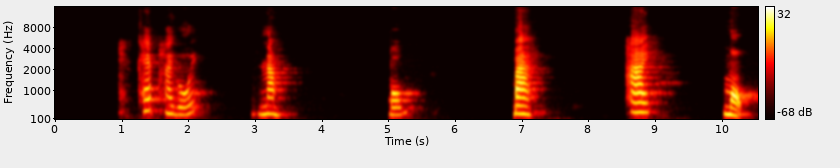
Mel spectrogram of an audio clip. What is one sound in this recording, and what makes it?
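A woman calls out short instructions loudly.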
